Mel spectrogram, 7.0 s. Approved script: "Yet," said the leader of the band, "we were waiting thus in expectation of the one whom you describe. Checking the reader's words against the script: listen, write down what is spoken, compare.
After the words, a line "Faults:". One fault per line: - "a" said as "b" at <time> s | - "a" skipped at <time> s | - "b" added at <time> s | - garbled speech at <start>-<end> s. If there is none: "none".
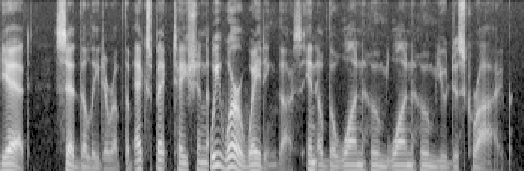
"Yet," said the leader of the expectation, "we were waiting thus in of the one whom one whom you describe.
Faults:
- "band" said as "expectation" at 1.8 s
- "expectation" skipped at 4.2 s
- "one whom" added at 5.1 s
